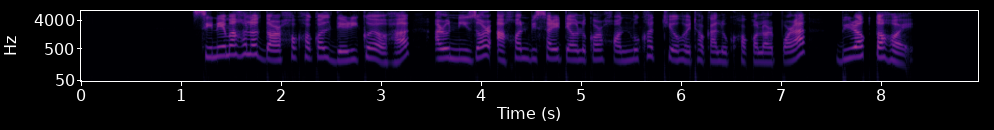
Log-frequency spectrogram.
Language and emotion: Assamese, angry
